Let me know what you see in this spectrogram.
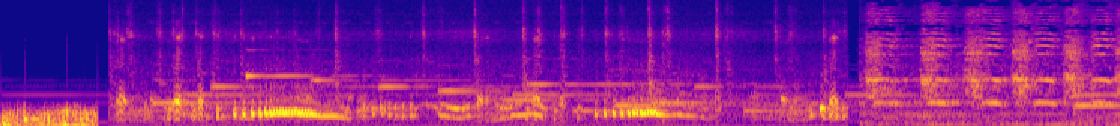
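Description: Rock pigeon cooing: two low, bending coos about two seconds apart. Background music plays briefly at the start and comes back near the end.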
